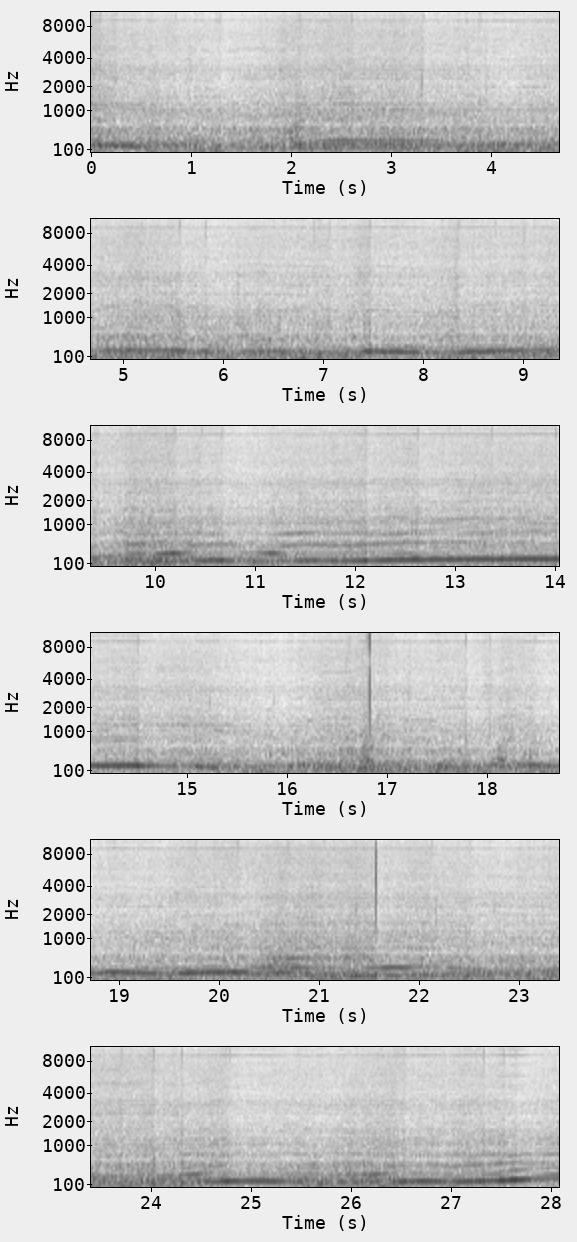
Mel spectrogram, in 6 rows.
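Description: Porsche 911 Carrera 4S (991) 3.8-litre flat-six running at around 4,000 rpm while drifting on ice, its note repeatedly rising and falling as the throttle is worked. There is a steady low rumble underneath.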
